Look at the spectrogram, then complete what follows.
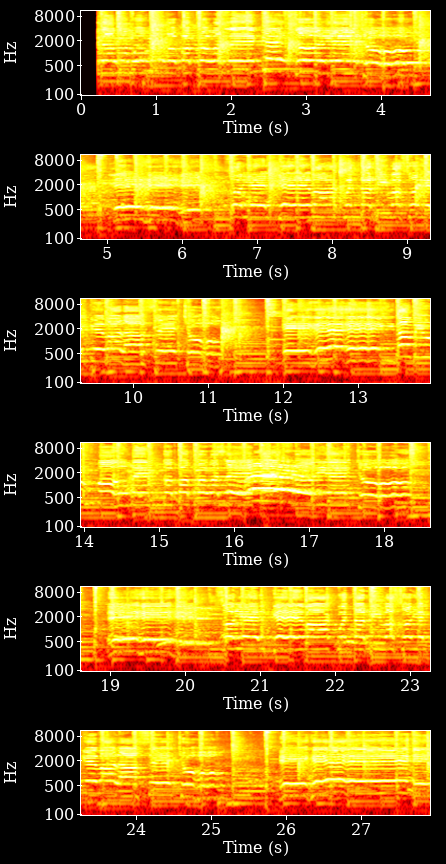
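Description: A man sings a Spanish-language song, accompanying himself on a nylon-string classical guitar that he strums and plucks. The music cuts in abruptly at the start.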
